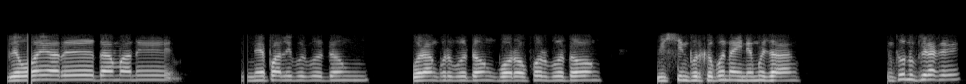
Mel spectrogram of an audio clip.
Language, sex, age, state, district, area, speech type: Bodo, male, 45-60, Assam, Baksa, urban, conversation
